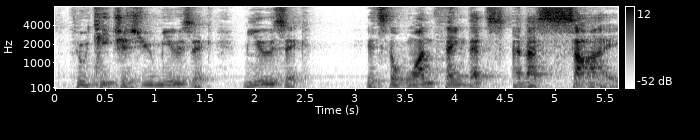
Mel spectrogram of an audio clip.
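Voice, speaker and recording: A man's fairly low voice with audible room echo. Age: 70s. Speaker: bassist and music educator. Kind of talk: casual monologue on music careers. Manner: emphatic; halting with fillers.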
